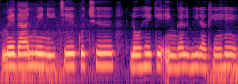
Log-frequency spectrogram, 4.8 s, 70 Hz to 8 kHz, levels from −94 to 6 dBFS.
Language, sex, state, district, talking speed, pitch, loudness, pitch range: Hindi, female, Haryana, Charkhi Dadri, 125 wpm, 190 Hz, -14 LUFS, 180-195 Hz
